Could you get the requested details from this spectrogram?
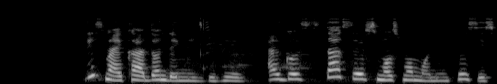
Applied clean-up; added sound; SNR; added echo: neural mask model DeepFilterNet 3.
